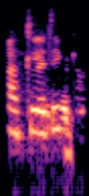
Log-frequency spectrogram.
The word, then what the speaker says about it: athletic: was one word that was a stress in the second syllable who remembers what was the word that had the stress in the second syllable athletic Athletics yes okay so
